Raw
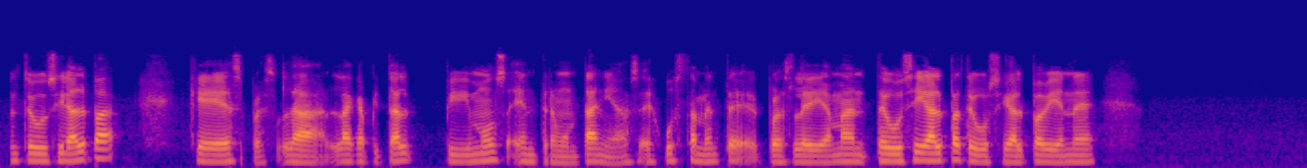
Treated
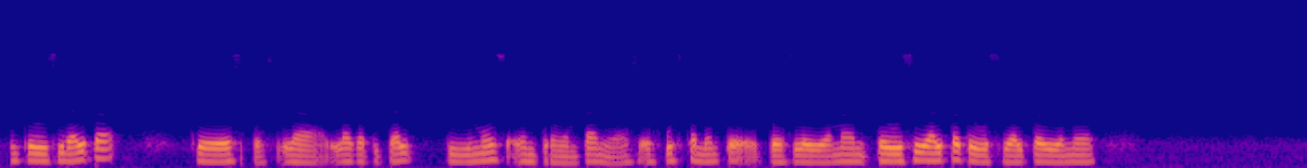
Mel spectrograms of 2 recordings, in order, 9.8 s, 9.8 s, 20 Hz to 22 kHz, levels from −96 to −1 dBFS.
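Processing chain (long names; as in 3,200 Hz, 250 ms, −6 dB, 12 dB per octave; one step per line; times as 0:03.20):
inverse Chebyshev band-stop filter 1,200–4,300 Hz, stop band 60 dB
parametric band 500 Hz +6 dB 1.2 octaves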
